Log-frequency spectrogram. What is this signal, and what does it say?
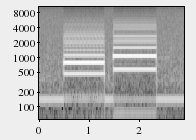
Aircraft SELCAL, heard as two pairs of tones. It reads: EK-GP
